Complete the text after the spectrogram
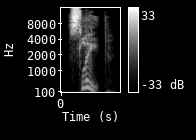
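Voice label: "sleep", American English; gcompris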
